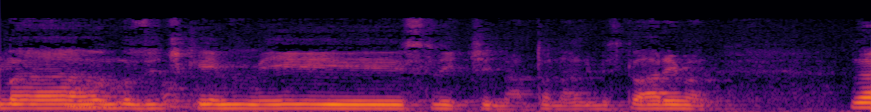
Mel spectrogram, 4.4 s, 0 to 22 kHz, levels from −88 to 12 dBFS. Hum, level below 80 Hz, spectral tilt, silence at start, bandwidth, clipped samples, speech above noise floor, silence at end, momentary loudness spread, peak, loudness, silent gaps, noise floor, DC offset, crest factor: none; -56 dBFS; -7 dB/octave; 0 s; 11.5 kHz; under 0.1%; 27 dB; 0 s; 15 LU; -10 dBFS; -26 LUFS; none; -53 dBFS; under 0.1%; 16 dB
